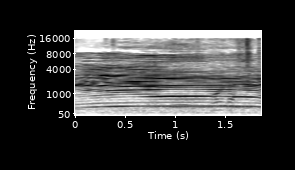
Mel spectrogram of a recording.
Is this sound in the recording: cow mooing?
yes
